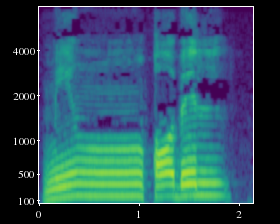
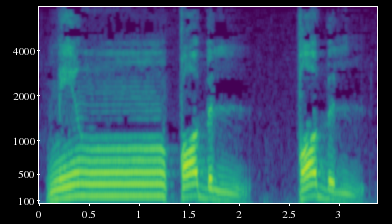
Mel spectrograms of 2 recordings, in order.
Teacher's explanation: لابد أن تنطق الباء ساكنة مقلقلة · Shown in: second take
